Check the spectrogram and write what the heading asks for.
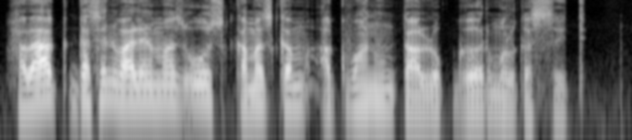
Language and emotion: Kashmiri, neutral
